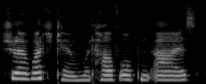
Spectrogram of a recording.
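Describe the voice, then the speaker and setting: A woman's voice: mid-range voice, moderate pace, dry recording. A woman reading scripted story narration as the narrator of a fan fiction audiobook. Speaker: podfic narrator.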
